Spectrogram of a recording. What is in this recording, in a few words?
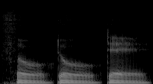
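"thotote", concatenated syllables; Affixing experiment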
